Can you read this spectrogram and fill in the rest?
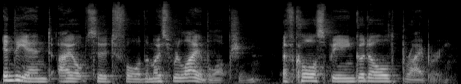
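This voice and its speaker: A man's voice: medium pitch, lively intonation, moderate pace. A man delivering scripted narration for a video game review, with a wry, dryly humorous manner.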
